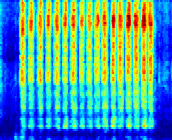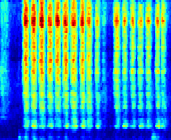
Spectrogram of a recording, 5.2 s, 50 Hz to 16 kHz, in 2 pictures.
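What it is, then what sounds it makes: Colored pencil shading on paper. An orange wooden colored pencil is rubbed back and forth across a flat printed paper coloring book page lying on a table, shading it in quick continuous strokes. The strokes give a bright, raspy scratching with a tone near 1.8 kHz, arriving in three rhythmic runs separated by short pauses.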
